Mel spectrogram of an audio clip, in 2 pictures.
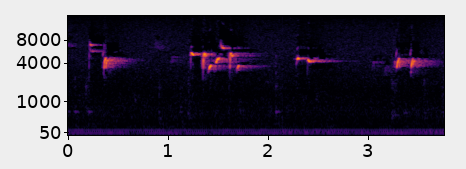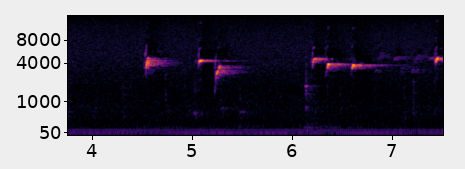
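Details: European goldfinch, an educational song for training birds, with bright high twittering phrases and buzzy notes at irregular short intervals over a faint low hum.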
